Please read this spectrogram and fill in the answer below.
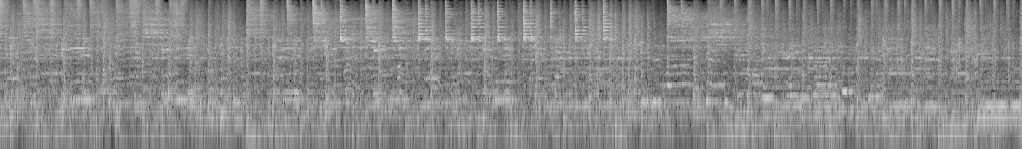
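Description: Live blues band music: a Stratocaster-style electric guitar plays melodic lines over a drum kit keeping a steady beat with cymbals.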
